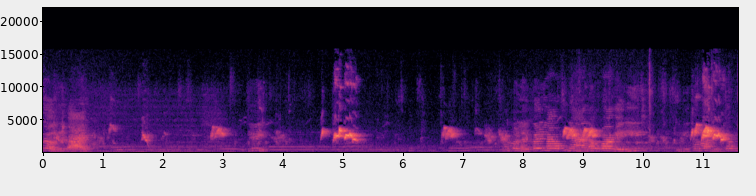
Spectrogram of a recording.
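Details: Two Red-whiskered bulbuls in competitive singing against a decoy bird. Short bright warbled phrases burst out every second or two, some with rapid stacked trills, over a steady low hum.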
